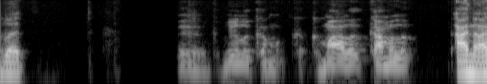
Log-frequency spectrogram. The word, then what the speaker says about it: Kamala: but meanwhile nobody has even attempted to get Camila but Kamala Kamala I know I said the name wrong I butchered it yeah but uh like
